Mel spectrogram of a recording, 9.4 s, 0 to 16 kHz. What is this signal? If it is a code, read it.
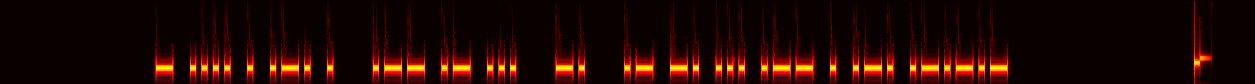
Morse code, heard as a keyed tone, about 27 wpm, 700 Hz. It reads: THERE WAS N ANSWER.
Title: Sentences from Top 300 Words and Abbreviations 28wpm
